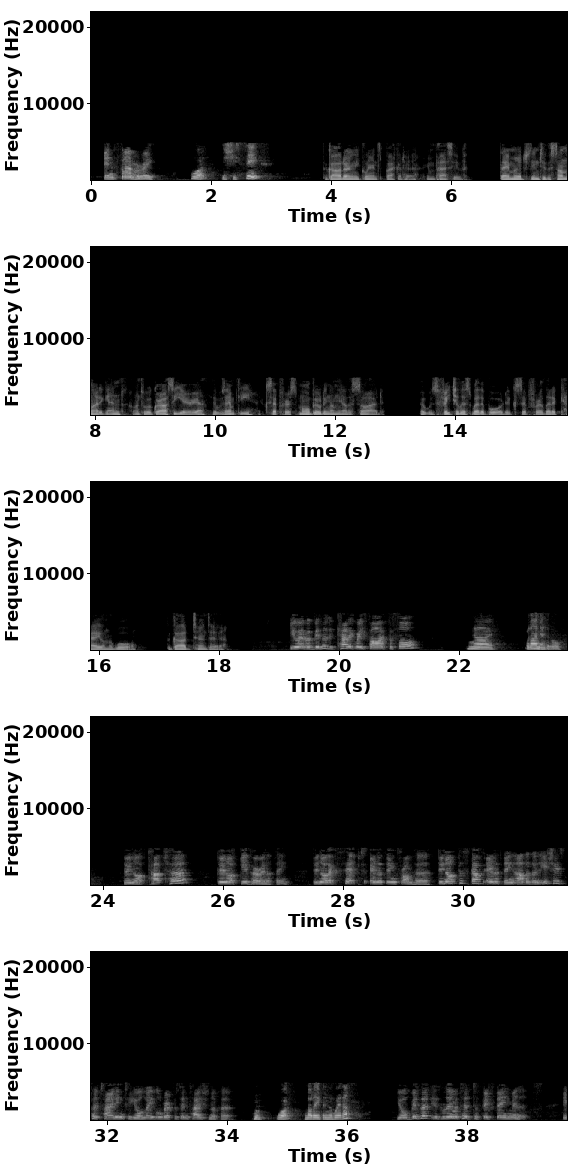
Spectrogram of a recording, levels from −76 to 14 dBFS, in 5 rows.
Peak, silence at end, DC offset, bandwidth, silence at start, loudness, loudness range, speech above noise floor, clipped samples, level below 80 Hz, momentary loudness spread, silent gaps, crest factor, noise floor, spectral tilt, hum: -6 dBFS; 0 s; under 0.1%; 5.2 kHz; 0.2 s; -26 LUFS; 4 LU; 47 dB; under 0.1%; -54 dBFS; 12 LU; 6.37-6.57 s, 12.86-13.33 s, 16.81-17.04 s, 18.36-18.51 s, 36.42-36.72 s; 20 dB; -72 dBFS; -11 dB/octave; none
